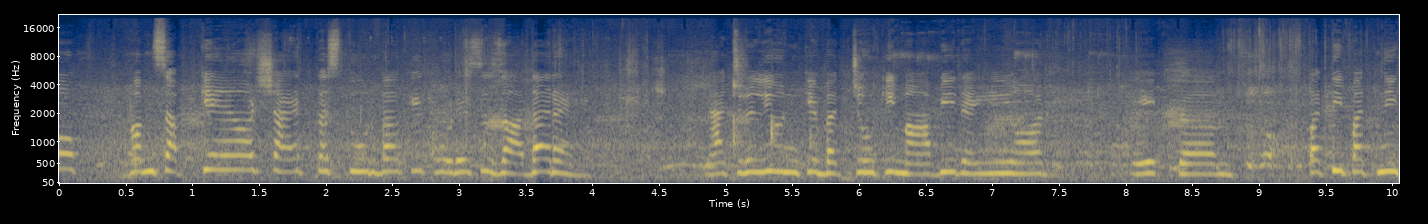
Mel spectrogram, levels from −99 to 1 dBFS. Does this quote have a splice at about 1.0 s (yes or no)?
no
